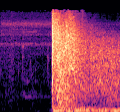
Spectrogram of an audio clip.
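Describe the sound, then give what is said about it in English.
A single loud gunshot-like blast cuts through near silence during a jungle firefight, followed by a long, rumbling tail. “I'll fire off a shot. What? Fire off a shot!”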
